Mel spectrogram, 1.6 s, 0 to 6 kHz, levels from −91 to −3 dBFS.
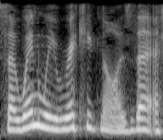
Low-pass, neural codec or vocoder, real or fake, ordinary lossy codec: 5.4 kHz; none; real; MP3, 32 kbps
